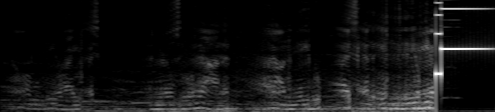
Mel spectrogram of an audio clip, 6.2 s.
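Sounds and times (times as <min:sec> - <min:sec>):
Game Boy start chime: 0:05.4 - 0:06.1.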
